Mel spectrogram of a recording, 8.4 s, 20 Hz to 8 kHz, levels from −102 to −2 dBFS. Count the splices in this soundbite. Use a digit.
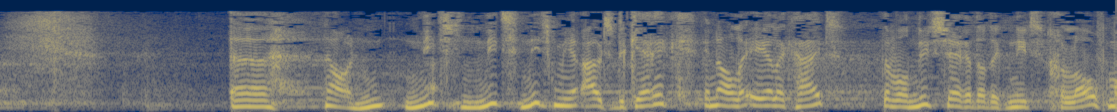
0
